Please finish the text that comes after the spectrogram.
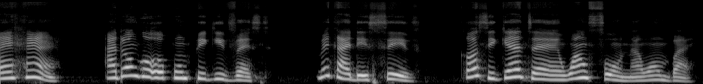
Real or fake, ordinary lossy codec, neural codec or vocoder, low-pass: fake; none; autoencoder, 48 kHz, 128 numbers a frame, DAC-VAE, trained on Japanese speech; none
